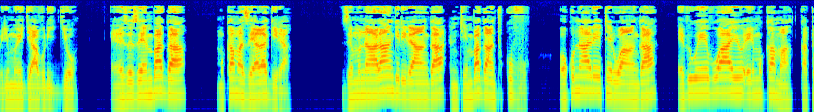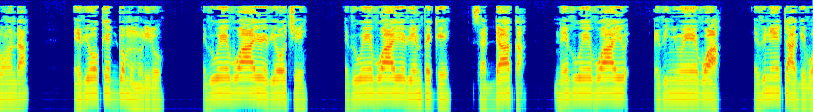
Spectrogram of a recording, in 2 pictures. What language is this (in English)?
Ganda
